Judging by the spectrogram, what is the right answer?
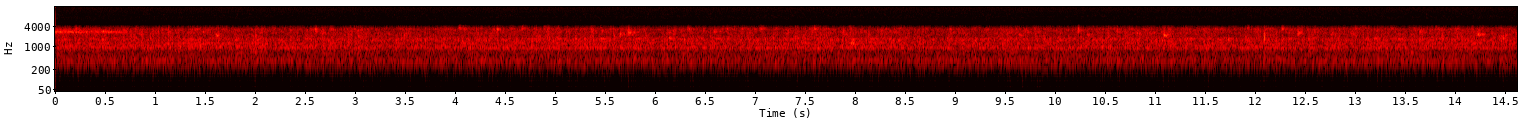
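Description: Steady aquarium bubbling and air-pump hum, with faint scattered ticks of bubbles.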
